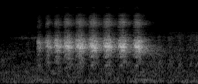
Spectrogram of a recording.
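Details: Rufous treepie giving a harsh call: a quick series of about seven rasping, squawky notes lasting around a second, evenly spaced, with quiet background noise.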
